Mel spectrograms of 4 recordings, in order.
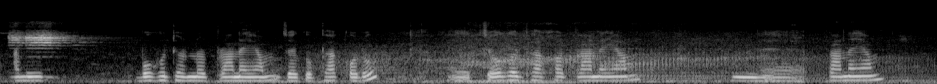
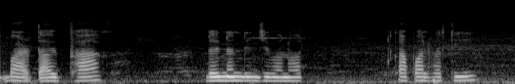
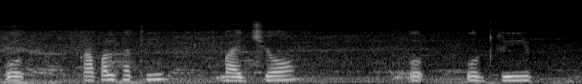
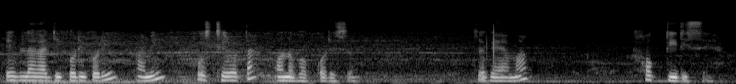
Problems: constant background noise, background conversations at intervals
